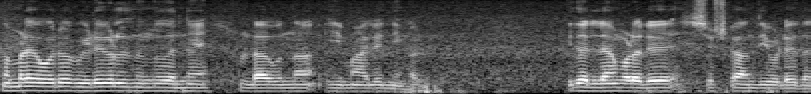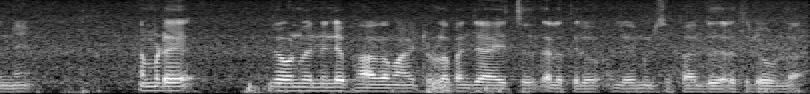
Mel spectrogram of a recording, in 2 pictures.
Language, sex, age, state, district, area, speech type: Malayalam, male, 60+, Kerala, Alappuzha, rural, spontaneous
